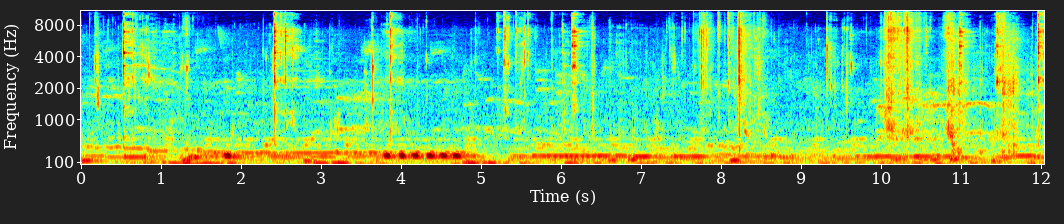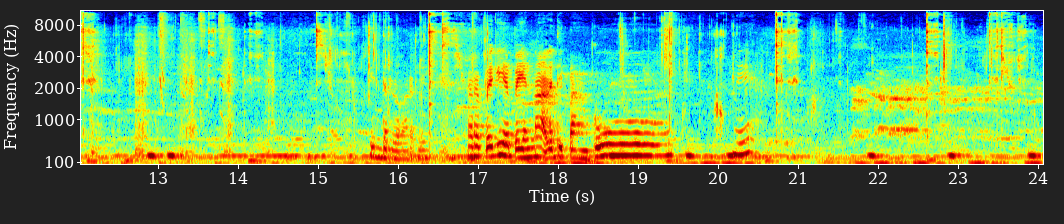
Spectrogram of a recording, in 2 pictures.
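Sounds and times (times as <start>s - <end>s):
chewing and crunching food: 0.0s - 17.3s, 18.6s - 24.0s.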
